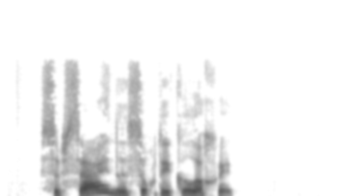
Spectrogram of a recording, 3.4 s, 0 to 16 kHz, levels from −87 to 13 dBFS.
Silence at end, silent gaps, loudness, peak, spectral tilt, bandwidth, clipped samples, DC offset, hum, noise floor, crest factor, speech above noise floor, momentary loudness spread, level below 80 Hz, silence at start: 1.05 s; none; -22 LUFS; -4 dBFS; -4.5 dB/octave; 11.5 kHz; under 0.1%; under 0.1%; none; -85 dBFS; 20 dB; 64 dB; 12 LU; -82 dBFS; 0.45 s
